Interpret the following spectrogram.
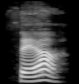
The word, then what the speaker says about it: θεά: This accent just indicates that you need to stress the syllable. That's it. Κάλος, καλός. Νόμος, νομός. Θέα, θεά. Notice how the accented syllables are emphasized? It's pronounced a little bit louder and longer than the surrounding syllables.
